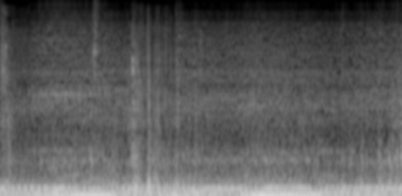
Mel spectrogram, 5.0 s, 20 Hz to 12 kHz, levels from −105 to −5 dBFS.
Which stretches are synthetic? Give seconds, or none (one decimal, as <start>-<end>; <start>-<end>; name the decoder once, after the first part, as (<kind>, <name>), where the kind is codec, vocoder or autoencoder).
1.7-2.2 (vocoder, BigVGAN v2)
